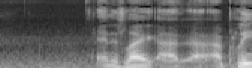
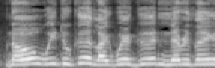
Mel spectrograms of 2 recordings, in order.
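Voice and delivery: friend insisting; 11 semitones higher, 3 dB louder than usual. Retold or imitated. Friend defending his marriage.

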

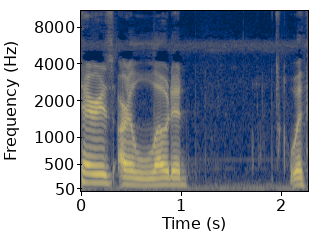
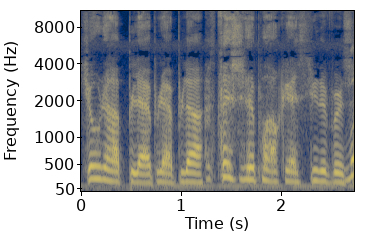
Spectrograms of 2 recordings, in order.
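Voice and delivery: higher, hammed-up Long Island accent; mock Long Island accent, pitched up; 4 semitones higher than usual. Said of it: "in his funny Long Island accent".

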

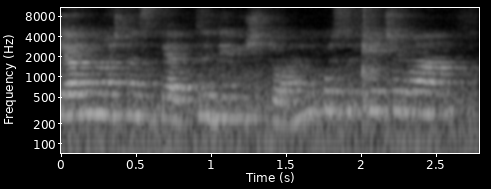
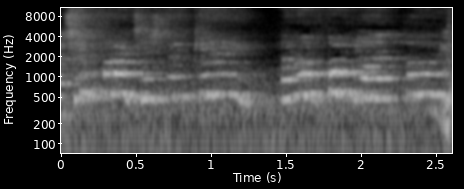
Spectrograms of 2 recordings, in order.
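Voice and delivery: much higher, anxious mock parent voice; worried parents on the phone; 11 semitones higher, 3 dB louder than usual. Daughter imitating her worried parents, high and anxious. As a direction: play the panicked parent calling about the fire. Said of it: "mă sunau ai mei".

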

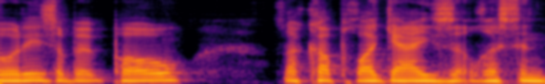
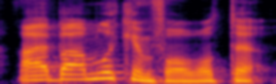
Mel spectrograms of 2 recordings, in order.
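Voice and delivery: ordinary delivery

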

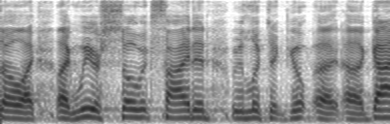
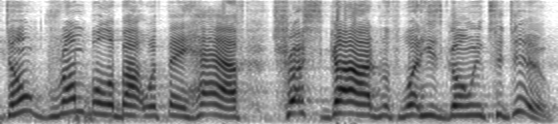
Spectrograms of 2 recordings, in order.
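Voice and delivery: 1 firm exhortation; 5 semitones higher, 8 dB louder, slower than usual. Retold or imitated. Preacher voicing James's command.

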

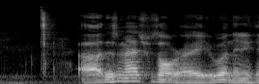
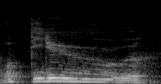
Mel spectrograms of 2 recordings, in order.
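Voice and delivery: slow, drawn-out mock cheer; slowly stretched, mock-excited sarcasm; sarcastic whoop-de-doo; 5 semitones higher, 3 dB louder, much slower than usual. Real, not acted. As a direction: drag it out with fake enthusiasm. Sarcastic at announced match.

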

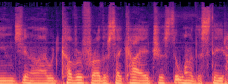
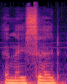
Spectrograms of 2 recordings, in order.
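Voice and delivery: ordinary talk

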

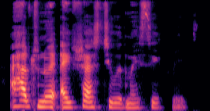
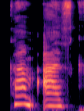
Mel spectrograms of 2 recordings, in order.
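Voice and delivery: ordinary talk, nothing marked

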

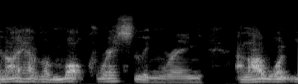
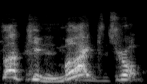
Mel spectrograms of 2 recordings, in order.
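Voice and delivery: laughing shout; 8 semitones higher, 9 dB louder, slower than usual. Real, not acted. Reacting to the comeback burn.

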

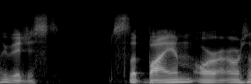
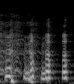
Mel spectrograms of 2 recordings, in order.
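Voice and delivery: squeaky high laugh. Real, not acted. Laughing at quote.

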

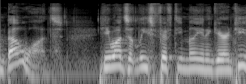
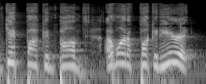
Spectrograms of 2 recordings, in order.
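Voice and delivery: high, fired-up pep shout; rally a friend with a high-pitched holler; retold yelling; 7 semitones higher than usual. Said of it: "'cause I'm yelling".

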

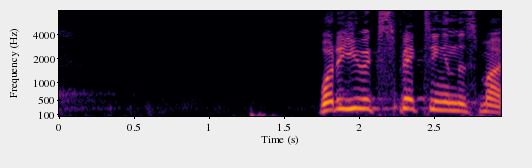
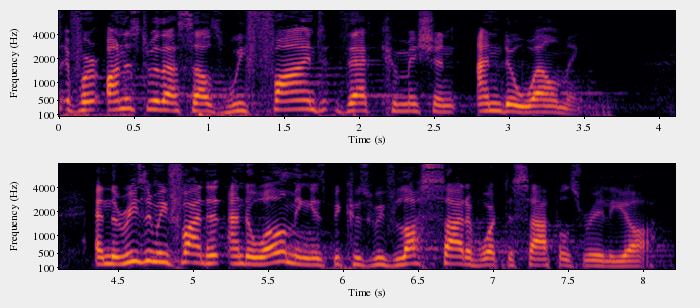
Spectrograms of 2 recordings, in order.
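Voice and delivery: ordinary delivery

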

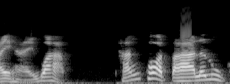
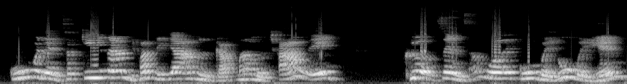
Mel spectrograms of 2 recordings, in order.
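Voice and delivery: scolding spirit; 9 semitones higher, 4 dB louder than usual. A narrator's reading. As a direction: lord it over them like an ancient ghost. Spirit lecturing the household. (เจ้าพ่อเทศนาเสียงดัง)

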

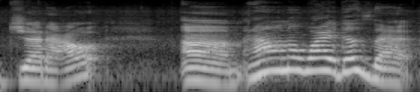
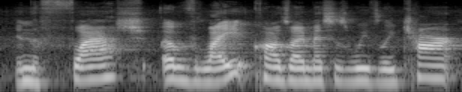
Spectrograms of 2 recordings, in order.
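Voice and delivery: normal talking voice

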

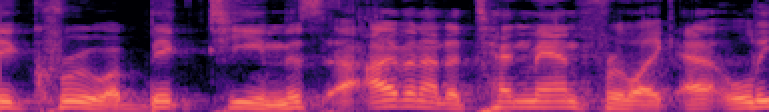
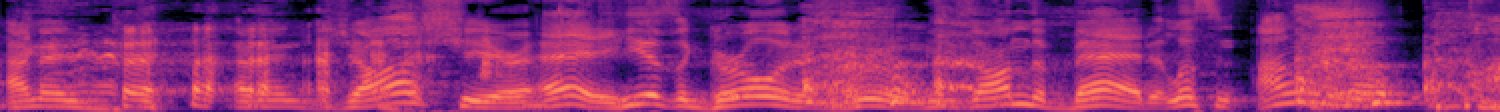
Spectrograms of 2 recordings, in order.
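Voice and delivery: laughing; 5 semitones higher than usual. Real, not acted. Teasing a guest, laughing.

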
